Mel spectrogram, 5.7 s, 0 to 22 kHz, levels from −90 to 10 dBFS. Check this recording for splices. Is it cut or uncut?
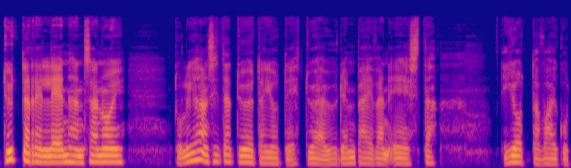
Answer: cut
